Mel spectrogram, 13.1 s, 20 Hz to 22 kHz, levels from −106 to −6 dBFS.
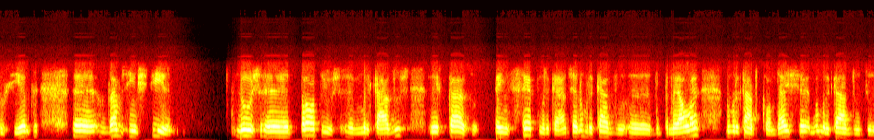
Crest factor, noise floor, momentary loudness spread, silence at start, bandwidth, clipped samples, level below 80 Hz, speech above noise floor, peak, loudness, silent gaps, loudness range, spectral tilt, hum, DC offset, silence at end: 16 dB; -74 dBFS; 12 LU; 0 s; 3.8 kHz; under 0.1%; -68 dBFS; 57 dB; -2 dBFS; -18 LUFS; none; 2 LU; -8.5 dB/octave; none; under 0.1%; 0 s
